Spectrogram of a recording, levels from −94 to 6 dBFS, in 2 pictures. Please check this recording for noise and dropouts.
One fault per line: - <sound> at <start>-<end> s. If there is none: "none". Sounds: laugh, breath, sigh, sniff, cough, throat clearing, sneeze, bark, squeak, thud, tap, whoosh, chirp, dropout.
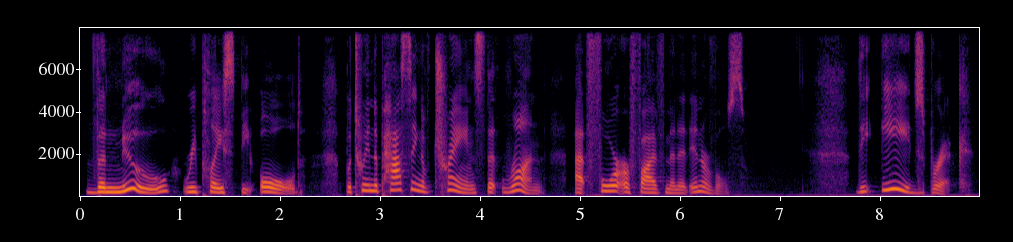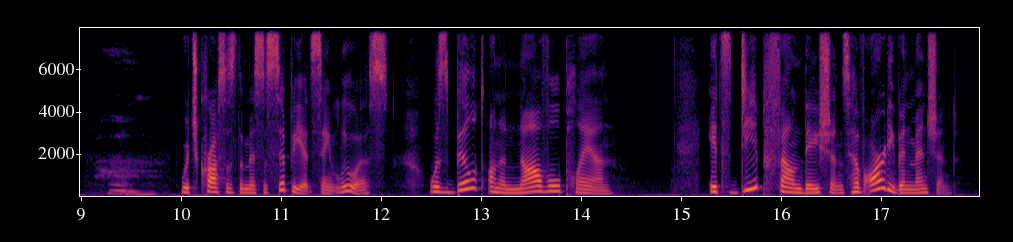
- sigh at 9.1-9.8 s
